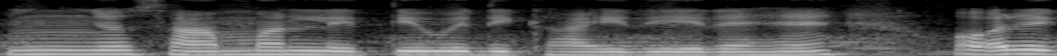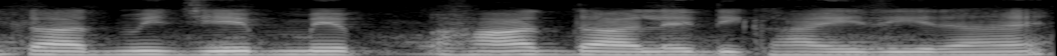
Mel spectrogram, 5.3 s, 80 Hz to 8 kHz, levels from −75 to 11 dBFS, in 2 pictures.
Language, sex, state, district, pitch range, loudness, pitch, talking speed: Hindi, female, Uttar Pradesh, Muzaffarnagar, 165-180 Hz, -15 LUFS, 175 Hz, 215 wpm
